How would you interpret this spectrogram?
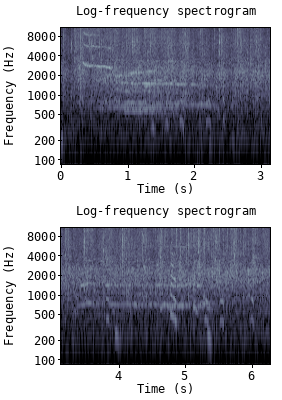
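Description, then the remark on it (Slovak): Sustained audience applause as a guest is announced, with steady, dense clapping throughout, mixed with scattered cheers and whistles from the crowd. “A som zvedala, či ten potlesk bude teraz väčší alebo menší, hej?”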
